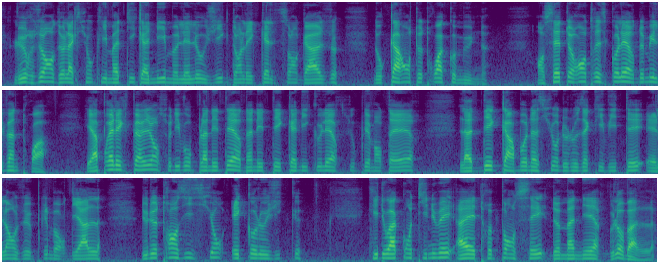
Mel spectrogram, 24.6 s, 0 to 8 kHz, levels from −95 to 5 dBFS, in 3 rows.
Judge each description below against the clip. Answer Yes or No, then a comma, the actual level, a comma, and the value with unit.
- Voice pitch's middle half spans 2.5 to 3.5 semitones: Yes, average, 3.0 semitones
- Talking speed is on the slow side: Yes, slow, 115 wpm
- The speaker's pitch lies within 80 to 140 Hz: Yes, low, 135 Hz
